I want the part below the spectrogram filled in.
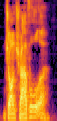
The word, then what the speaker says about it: John Travolta: Look at John Travolta.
